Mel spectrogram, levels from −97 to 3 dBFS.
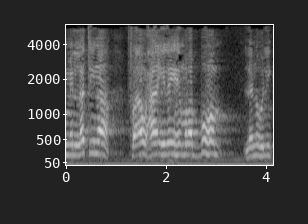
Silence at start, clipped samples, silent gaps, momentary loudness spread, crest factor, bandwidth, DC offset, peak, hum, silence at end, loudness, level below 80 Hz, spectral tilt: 0 s; under 0.1%; none; 11 LU; 14 dB; 6 kHz; 0.3%; -12 dBFS; none; 0.05 s; -24 LUFS; -66 dBFS; -5 dB/octave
